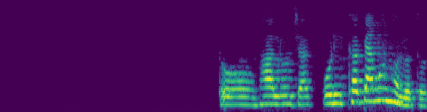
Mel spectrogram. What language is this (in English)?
Bangla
